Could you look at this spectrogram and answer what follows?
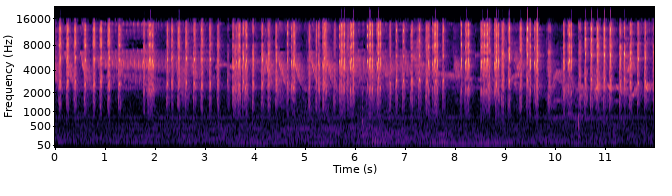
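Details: Velvet-fronted nuthatch, champion-bird masteran: long series of sharp high chips, mostly about three per second with quicker stretches and brief pauses, and soft whistled notes woven through.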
